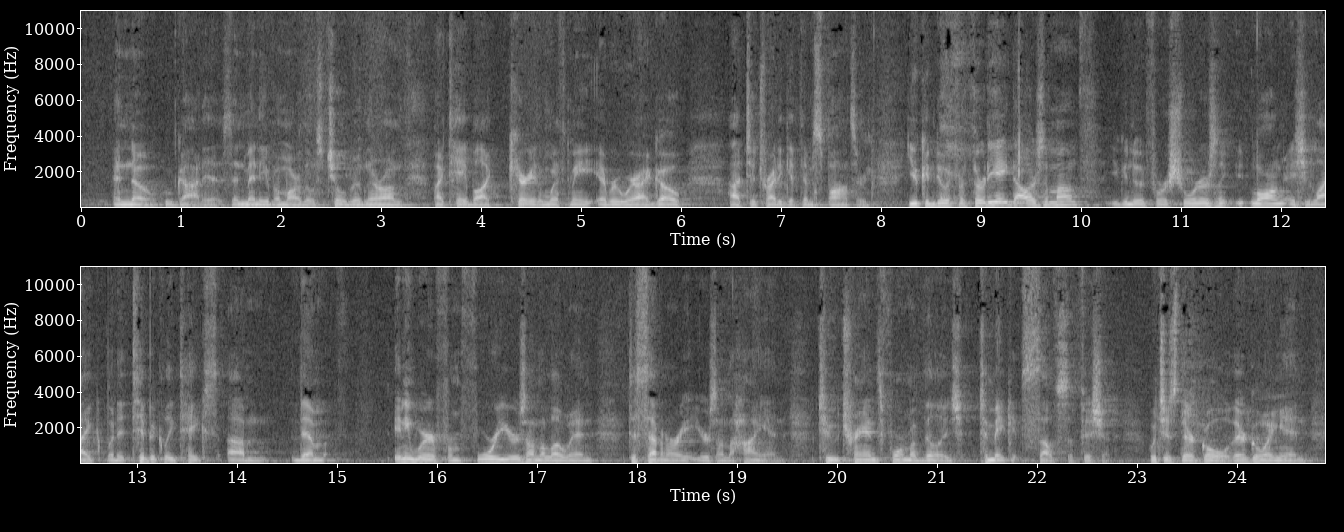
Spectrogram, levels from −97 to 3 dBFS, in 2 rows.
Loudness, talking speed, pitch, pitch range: -24 LUFS, 220 wpm, 95 Hz, 85-110 Hz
